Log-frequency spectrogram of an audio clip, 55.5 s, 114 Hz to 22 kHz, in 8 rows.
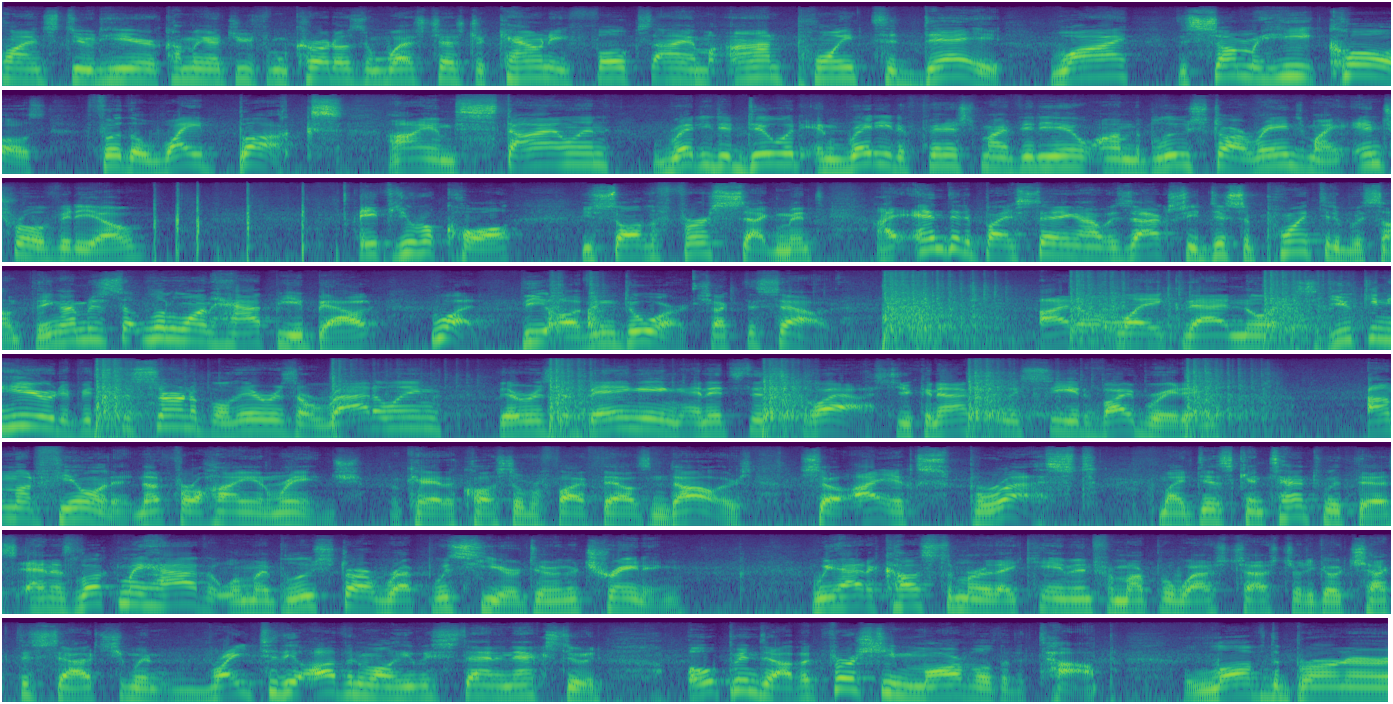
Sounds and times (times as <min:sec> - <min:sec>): Speech: 0:00.0 - 0:14.6, 0:15.6 - 0:25.0, 0:26.0 - 0:34.0, 0:34.6 - 0:45.1, 0:45.7 - 0:55.5.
